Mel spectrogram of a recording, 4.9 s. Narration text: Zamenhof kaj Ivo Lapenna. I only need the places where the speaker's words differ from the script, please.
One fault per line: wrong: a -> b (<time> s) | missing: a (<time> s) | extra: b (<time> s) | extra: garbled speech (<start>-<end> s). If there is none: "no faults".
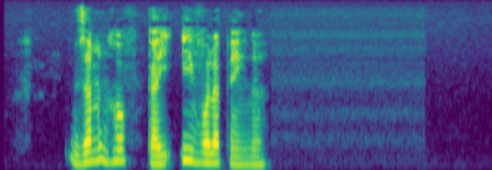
no faults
